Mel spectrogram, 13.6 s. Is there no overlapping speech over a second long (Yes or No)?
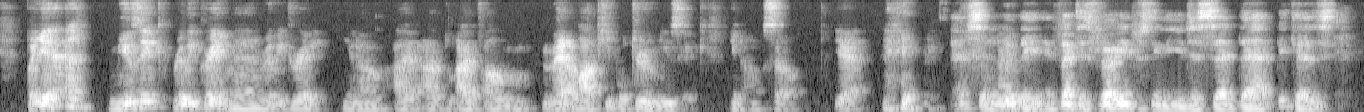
Yes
